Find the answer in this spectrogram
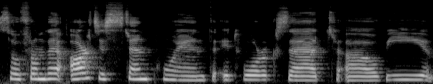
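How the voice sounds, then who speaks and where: A woman with a Russian accent speaks at a very slow pace, her pitch varying in an ordinary way. The recording is very clean, with a silent background. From Siberia, Russia. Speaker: art producer. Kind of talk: casual interview. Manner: halting, hesitant with frequent fillers.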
